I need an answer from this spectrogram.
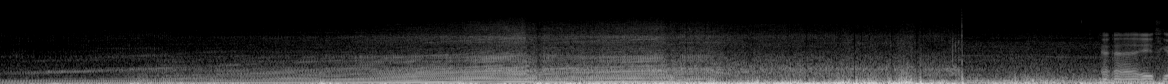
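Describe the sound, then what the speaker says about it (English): A BMW R 1300 GS boxer engine pulls and revs while riding, rising and falling in pitch under heavy wind buffeting, with a voice talking over parts of it. "even the engine sound is slightly different compared to the old GS."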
